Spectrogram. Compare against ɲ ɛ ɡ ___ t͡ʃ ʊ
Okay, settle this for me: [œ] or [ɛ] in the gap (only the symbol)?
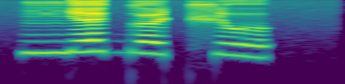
œ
